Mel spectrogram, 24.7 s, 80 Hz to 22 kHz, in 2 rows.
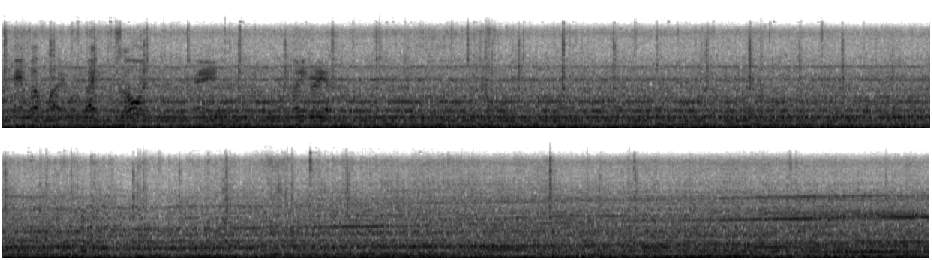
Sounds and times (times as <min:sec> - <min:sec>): Vehicle: 0:00.0 - 0:24.7.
